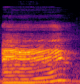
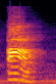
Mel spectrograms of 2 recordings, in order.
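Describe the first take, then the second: First: The pitch rises from middle to high. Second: The pitch falls sharply from high. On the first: "second tone goes up" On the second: "fourth tone"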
